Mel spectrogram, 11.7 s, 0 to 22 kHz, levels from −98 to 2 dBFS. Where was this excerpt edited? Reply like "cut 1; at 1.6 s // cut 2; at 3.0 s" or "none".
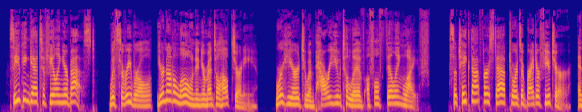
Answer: none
